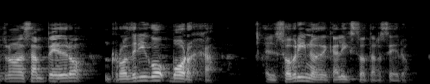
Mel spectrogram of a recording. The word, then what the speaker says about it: Borgia: de aragón de borja en italiano borja oria que se escribe para poder seguir pronunciarse así en italiano se escribe borgia que es como usualmente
